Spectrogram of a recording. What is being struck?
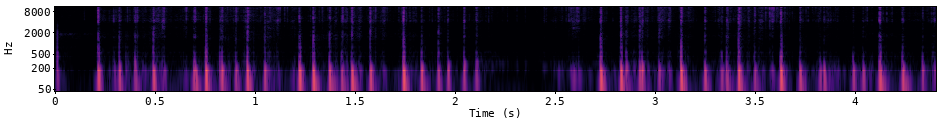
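Polyethylene foam block.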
